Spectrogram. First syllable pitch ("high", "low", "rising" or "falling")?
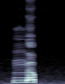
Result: high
